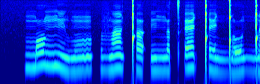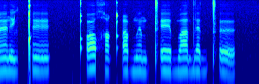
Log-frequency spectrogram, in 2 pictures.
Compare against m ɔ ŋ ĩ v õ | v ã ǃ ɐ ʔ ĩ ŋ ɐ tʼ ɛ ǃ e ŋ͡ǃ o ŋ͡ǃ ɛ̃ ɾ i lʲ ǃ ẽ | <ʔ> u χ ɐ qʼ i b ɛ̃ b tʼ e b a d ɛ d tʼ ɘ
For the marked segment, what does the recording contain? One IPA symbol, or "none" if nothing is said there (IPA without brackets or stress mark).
qʼ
